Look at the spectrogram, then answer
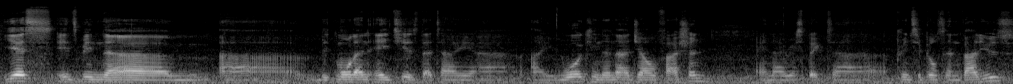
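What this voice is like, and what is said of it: French-accented English. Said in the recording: “a bit of an accent there ... It's a bit of a German accent, isn't it? ... I was going off South African. ... South African? Nah. None of that is much more French.”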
